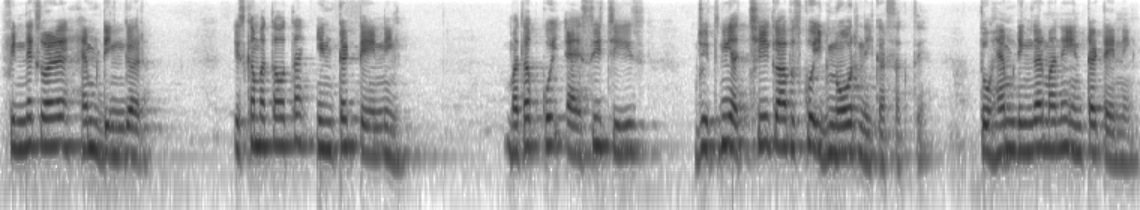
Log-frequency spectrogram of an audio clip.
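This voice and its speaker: A man teaching English vocabulary in a relaxed, conversational way, mixing English words into his Hindi. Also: high voice, moderate pace. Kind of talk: casual explanatory lesson.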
